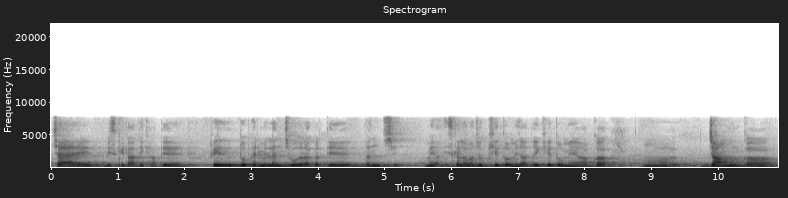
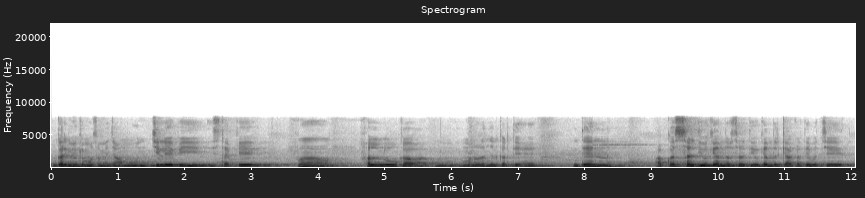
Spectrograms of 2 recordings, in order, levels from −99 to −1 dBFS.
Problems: none marked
